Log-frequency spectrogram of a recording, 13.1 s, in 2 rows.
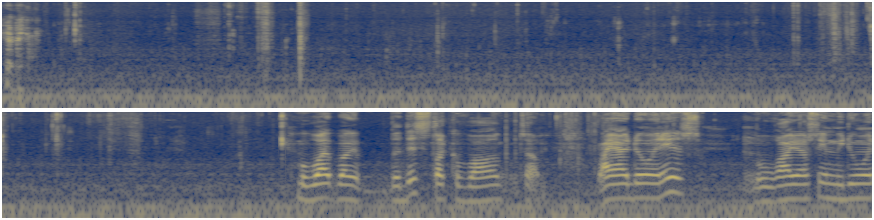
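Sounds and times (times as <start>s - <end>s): steady low hum: 0.0s - 13.0s
person chewing food: 0.4s - 2.4s, 3.3s - 8.7s.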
